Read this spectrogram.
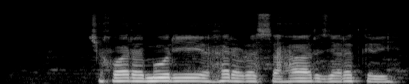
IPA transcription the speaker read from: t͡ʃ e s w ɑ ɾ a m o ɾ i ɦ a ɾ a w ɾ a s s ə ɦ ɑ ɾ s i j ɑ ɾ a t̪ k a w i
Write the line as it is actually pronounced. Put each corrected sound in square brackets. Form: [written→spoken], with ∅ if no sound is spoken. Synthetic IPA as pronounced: t͡ʃ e [s→x] w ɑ ɾ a m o ɾ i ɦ a ɾ a w ɾ a [s→z] s [ə→a] ɦ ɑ ɾ [s→z] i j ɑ ɾ a t̪ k a w i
